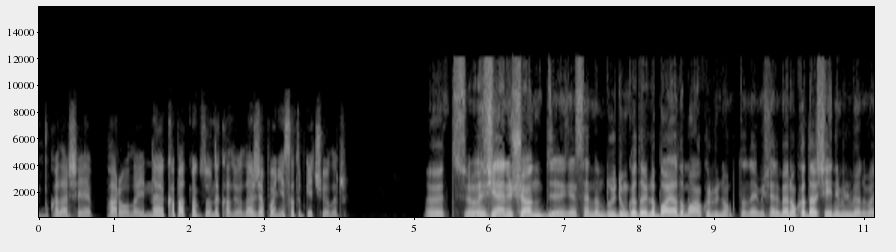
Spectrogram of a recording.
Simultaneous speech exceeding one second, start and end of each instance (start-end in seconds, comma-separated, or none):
none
